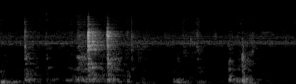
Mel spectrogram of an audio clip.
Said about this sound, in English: Make sure you stir it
